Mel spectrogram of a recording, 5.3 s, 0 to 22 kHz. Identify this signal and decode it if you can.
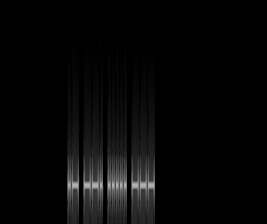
Morse code, heard as a keyed tone, about 29 wpm, 700 Hz. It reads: AG5O
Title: USA Call Signs - 4 Characters - Repeated 2x - 30wpm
